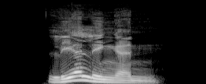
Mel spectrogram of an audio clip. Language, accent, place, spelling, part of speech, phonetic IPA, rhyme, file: German, Germany, Berlin, Lehrlingen, noun, [ˈleːɐ̯lɪŋən], -eːɐ̯lɪŋən, De-Lehrlingen.ogg
- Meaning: dative plural of Lehrling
